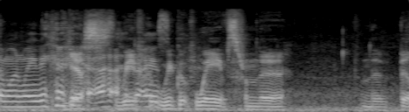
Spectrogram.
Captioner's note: laughter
